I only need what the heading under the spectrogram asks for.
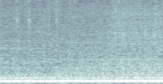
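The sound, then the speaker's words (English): Steady low rumble of road noise inside a moving car driving home near midnight on Father's Day evening, recorded on a phone, a constant engine drone and tire hum with no talking, even and continuous throughout. “It's been quite the day, and I'm recording this episode from my phone in the car.”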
